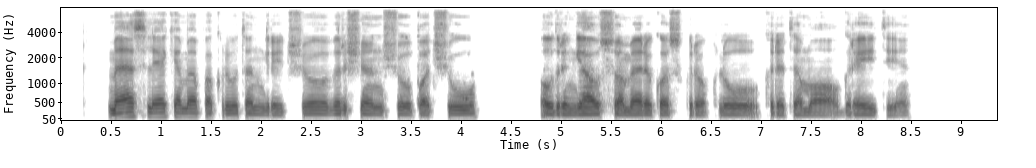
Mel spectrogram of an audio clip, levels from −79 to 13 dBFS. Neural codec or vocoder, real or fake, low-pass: none; real; 7.2 kHz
